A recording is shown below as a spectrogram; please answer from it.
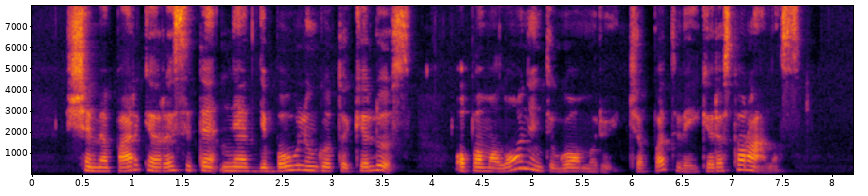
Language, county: Lithuanian, Vilnius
